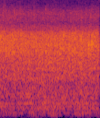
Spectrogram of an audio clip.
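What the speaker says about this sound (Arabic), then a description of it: "والحوت هو كيتقلى" Fish frying in hot oil, a dense steady sizzle and crackle, close and continuous, no voices.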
